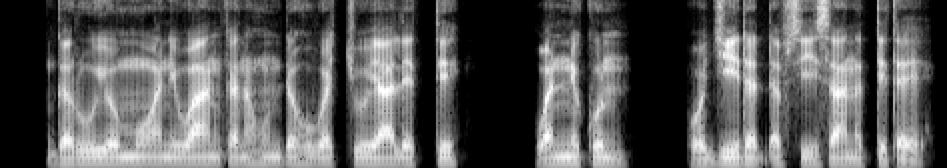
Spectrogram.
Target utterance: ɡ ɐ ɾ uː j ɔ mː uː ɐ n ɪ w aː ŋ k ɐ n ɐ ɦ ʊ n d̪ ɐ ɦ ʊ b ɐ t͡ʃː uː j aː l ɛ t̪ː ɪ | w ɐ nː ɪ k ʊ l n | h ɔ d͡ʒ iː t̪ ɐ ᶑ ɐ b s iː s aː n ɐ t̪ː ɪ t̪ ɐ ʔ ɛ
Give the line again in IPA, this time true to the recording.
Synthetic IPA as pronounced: ɡ ɐ ɾ uː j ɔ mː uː ɐ n ɪ w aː ŋ k ɐ n ɐ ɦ ʊ n d̪ ɐ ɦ ʊ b ɐ t͡ʃː uː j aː l ɛ t̪ː ɪ | w ɐ nː ɪ k ʊ n | h ɔ d͡ʒ iː d̪ ɐ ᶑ ɐ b s iː s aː n ɐ t̪ː ɪ t̪ ɐ ʔ ɛ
